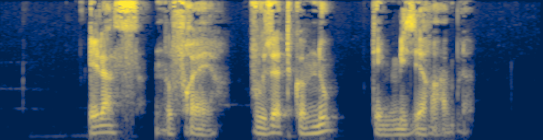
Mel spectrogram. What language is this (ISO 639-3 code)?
fra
